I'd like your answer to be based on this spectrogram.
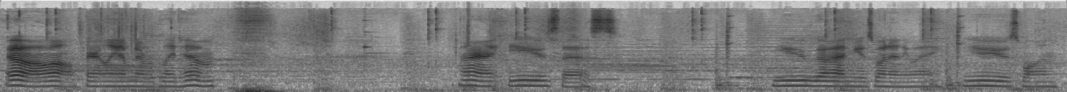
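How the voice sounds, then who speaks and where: A woman's voice: on the low side, flat delivery, unhurried, pauses often. A woman streaming a game, chatting casually and apologizing for getting distracted. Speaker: gaming streamer. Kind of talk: casual let's-play chat. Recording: game music loud behind.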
